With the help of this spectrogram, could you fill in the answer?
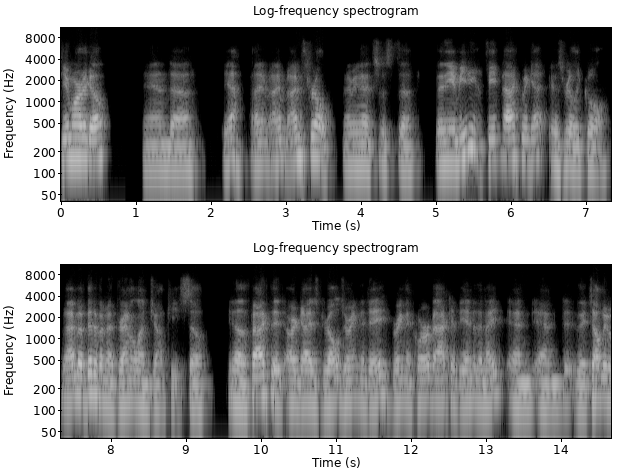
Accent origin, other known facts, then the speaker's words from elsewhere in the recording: Terrace Bay, Ontario, Canada; growing up in Terrace Bay, Ontario as a kid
